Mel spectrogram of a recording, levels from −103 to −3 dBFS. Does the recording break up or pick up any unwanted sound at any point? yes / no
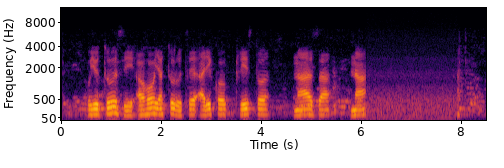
no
